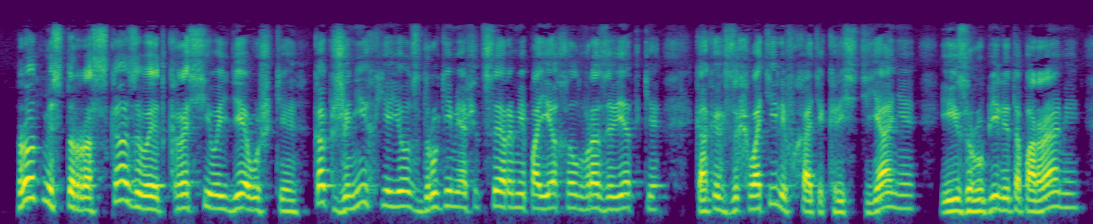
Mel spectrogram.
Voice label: russian; IMS-Toucan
